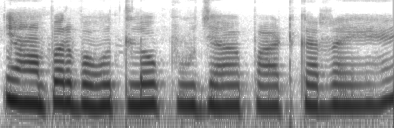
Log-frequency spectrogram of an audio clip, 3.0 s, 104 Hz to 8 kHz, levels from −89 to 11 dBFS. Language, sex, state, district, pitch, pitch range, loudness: Hindi, female, Punjab, Kapurthala, 225 Hz, 225-235 Hz, -12 LUFS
